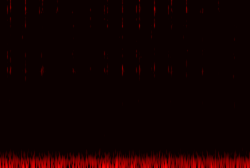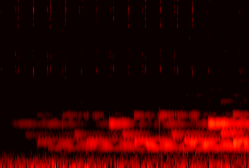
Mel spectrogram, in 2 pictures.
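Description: Mechanical pocket watch ticking steadily at about five ticks a second. From about three seconds in, soft background music with a melody fades in and grows louder under the ticking.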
